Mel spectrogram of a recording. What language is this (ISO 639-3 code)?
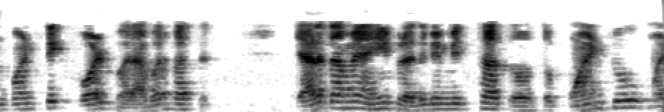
guj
